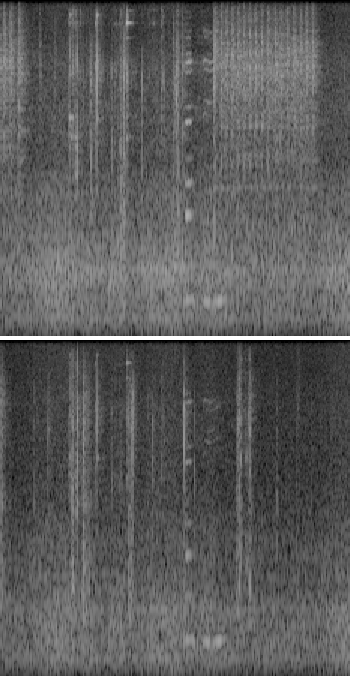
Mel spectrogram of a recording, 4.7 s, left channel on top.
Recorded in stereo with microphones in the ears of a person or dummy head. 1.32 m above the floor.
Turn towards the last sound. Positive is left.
turn(degrees=60)  # may be behind; listen again after turning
